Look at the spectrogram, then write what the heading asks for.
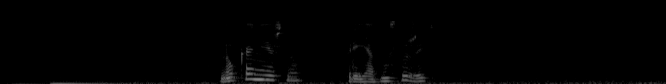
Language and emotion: Russian, positive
